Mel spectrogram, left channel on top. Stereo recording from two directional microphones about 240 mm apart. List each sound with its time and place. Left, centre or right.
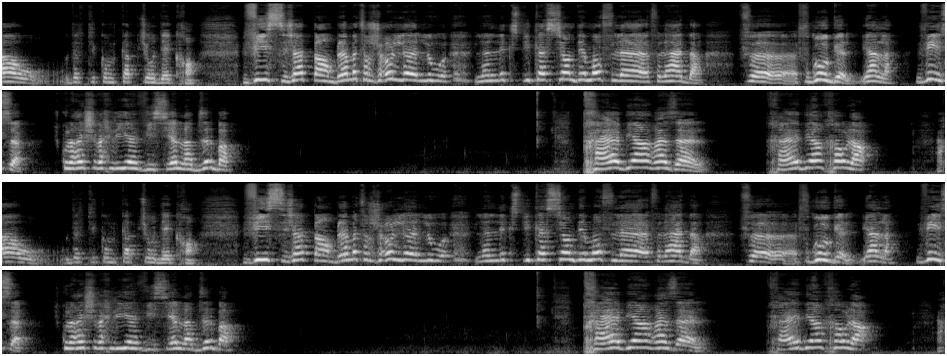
0.9 s speech: left
14.9 s a woman's voice: left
